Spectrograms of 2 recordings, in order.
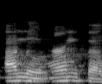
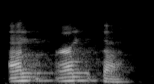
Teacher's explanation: An'amta, dan nunnya nggak boleh mantul, bukan amta, bukan, tapi an'amta.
